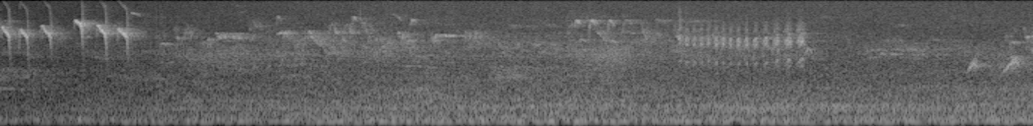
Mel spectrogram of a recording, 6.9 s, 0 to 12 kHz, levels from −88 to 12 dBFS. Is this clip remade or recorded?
remade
